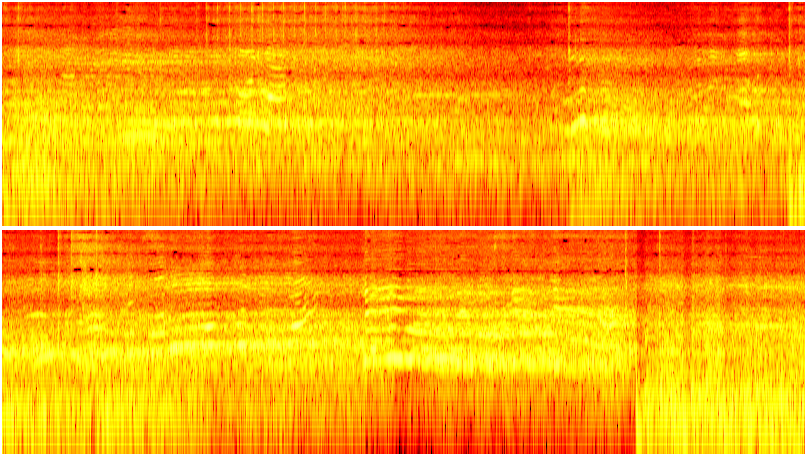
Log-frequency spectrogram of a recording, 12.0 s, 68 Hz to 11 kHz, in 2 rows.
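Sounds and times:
spectators shouting: 4.2s - 12.0s.

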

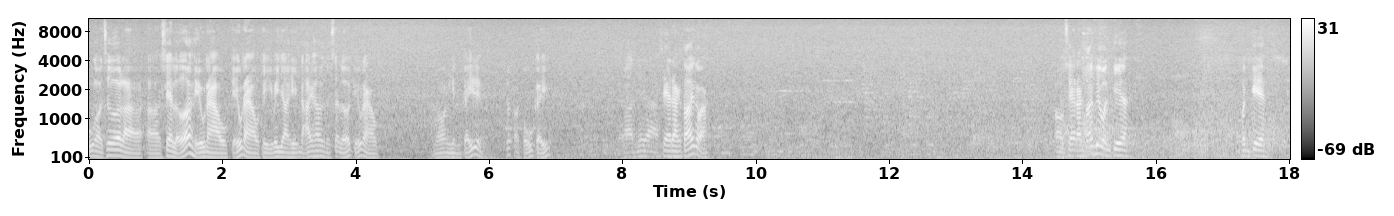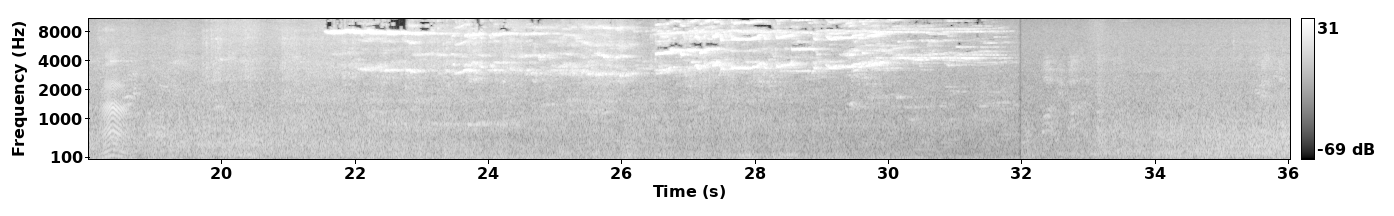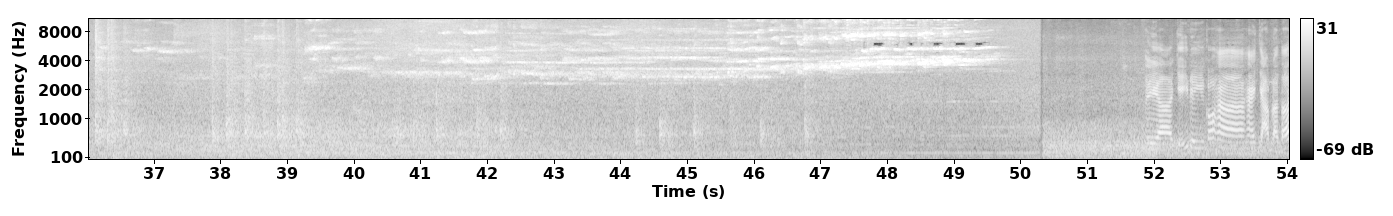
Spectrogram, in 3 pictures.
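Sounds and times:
train rumble: 0.0s - 54.0s
train wheels squealing: 19.2s - 32.0s, 36.2s - 50.0s.

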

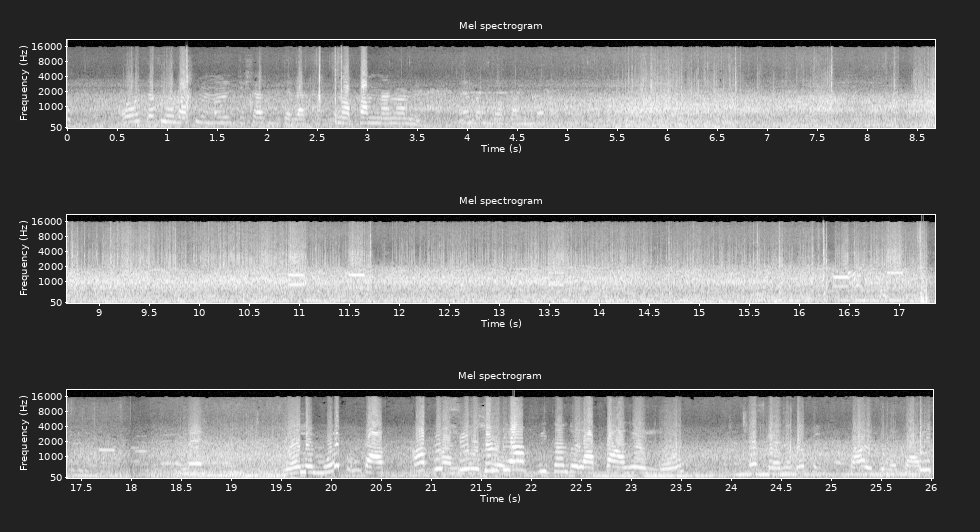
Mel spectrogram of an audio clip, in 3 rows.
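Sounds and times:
street traffic noise: 0.0s - 26.0s
touch-tone keypad beeps: 10.9s - 11.7s, 16.4s - 18.2s.

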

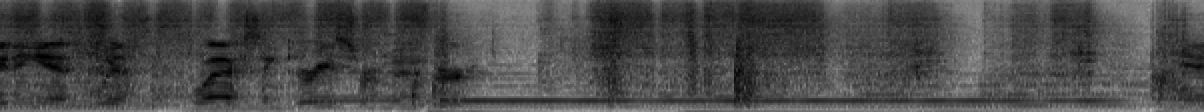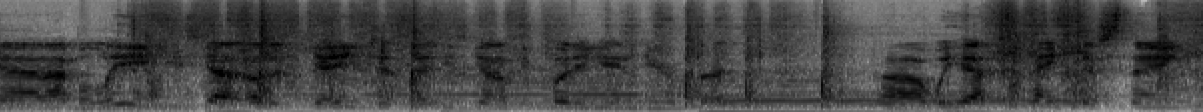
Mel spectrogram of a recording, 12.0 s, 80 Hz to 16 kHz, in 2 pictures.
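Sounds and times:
background music: 0.0s - 12.0s
pad scrubbing plastic: 0.0s - 12.0s.

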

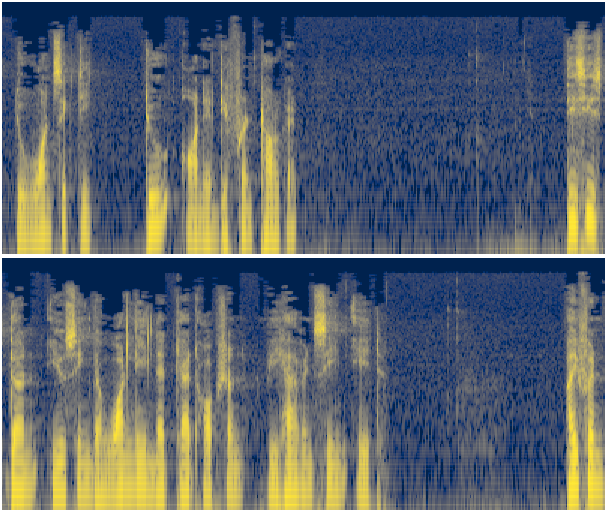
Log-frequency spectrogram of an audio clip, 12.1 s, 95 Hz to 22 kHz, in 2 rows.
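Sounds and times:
low room hiss: 0.0s - 12.0s
computer keyboard clicks: 4.6s - 4.9s, 10.5s - 10.7s.

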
